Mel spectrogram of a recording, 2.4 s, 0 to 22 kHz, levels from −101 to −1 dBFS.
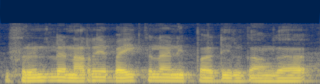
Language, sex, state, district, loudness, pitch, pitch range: Tamil, male, Tamil Nadu, Kanyakumari, -15 LUFS, 115 Hz, 110-120 Hz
